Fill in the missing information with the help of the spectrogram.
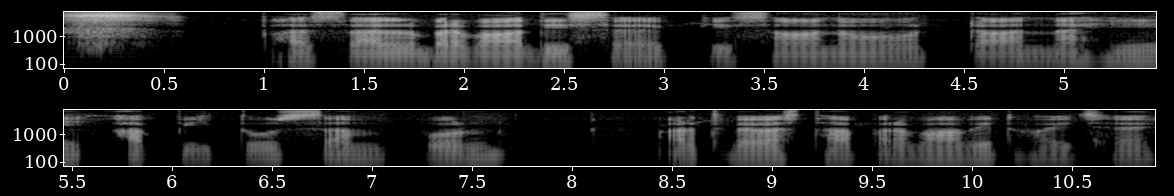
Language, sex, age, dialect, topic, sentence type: Maithili, male, 18-24, Eastern / Thethi, agriculture, statement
